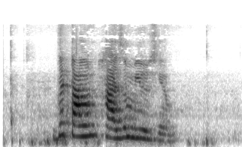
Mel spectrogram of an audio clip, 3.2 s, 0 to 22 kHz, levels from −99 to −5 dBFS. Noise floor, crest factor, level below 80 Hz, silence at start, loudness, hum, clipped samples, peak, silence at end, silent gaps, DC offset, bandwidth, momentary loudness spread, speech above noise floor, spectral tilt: -47 dBFS; 18 dB; -64 dBFS; 0.6 s; -16 LUFS; none; under 0.1%; -2 dBFS; 0.95 s; none; under 0.1%; 11.5 kHz; 20 LU; 30 dB; -5.5 dB/octave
